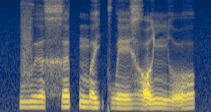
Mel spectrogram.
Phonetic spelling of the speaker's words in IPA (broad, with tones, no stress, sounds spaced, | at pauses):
v ɨ˧ ə̯ x ə˦˥ t̚ m ə˧ j k w e˧ ɣ ɔ̰˧˥ ɲ o̰˧˥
